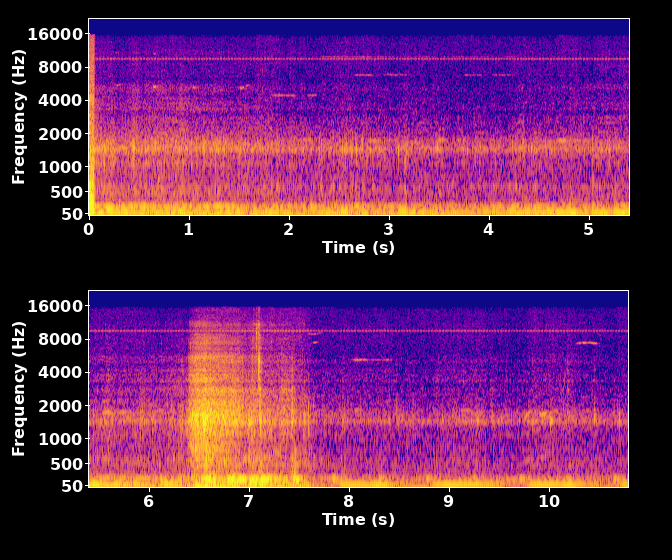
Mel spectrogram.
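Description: Steady low engine and road hum of a car driving in slow city traffic, with a louder rushing swell lasting about a second just past the middle as a bus passes close alongside.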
